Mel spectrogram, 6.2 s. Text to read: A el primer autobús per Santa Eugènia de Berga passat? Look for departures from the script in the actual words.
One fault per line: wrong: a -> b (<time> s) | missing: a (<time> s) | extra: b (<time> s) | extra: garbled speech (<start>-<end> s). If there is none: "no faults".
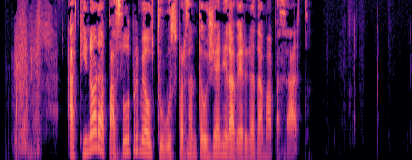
extra: quina hora passa (1.2 s)
extra: demà (3.9 s)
